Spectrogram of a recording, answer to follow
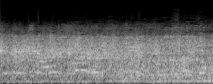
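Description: Loud, steady jet engine noise from a formation of four jet aircraft flying overhead, with a voice faintly audible over it.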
